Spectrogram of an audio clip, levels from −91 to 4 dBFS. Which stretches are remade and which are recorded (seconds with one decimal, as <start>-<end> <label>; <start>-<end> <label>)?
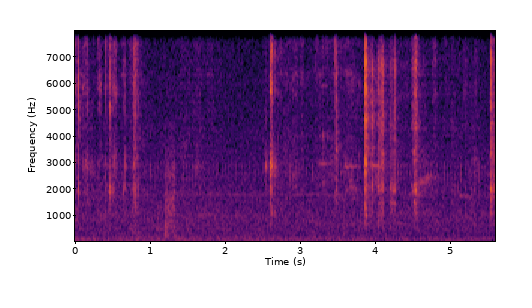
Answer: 0.0-0.9 remade; 0.9-1.4 recorded; 1.4-1.9 remade; 1.9-4.4 recorded; 4.4-5.1 remade; 5.1-5.6 recorded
